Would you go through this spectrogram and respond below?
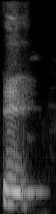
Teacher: ये जो ए और ऐ है इसका उच्चारण होता है कंठ तालु। इसलिए इसको कहते हैं कंठ तालव्य।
